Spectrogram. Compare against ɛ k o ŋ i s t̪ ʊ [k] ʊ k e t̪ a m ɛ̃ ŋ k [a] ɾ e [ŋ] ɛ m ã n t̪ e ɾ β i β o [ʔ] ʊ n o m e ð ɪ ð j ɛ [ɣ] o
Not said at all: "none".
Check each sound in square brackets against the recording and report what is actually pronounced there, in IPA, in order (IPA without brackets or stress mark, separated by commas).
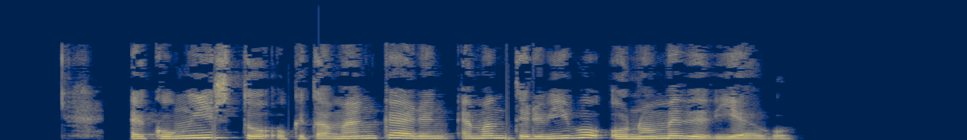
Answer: ʔ, ɛ, ŋ, ʔ, ɣ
